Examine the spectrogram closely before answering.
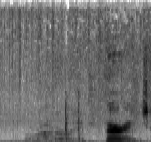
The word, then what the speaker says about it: Bourrage: Bourrage, okay. And I'm not going to try. I want to mispronounce.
